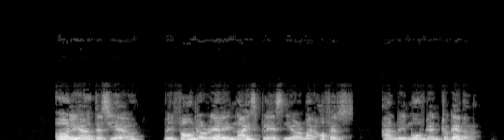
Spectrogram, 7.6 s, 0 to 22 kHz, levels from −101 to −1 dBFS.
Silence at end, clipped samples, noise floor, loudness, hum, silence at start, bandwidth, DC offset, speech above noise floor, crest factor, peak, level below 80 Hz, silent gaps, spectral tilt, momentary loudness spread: 0.45 s; under 0.1%; under -90 dBFS; -18 LUFS; none; 0.85 s; 7.6 kHz; under 0.1%; over 73 dB; 16 dB; -2 dBFS; -60 dBFS; none; -6.5 dB/octave; 12 LU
